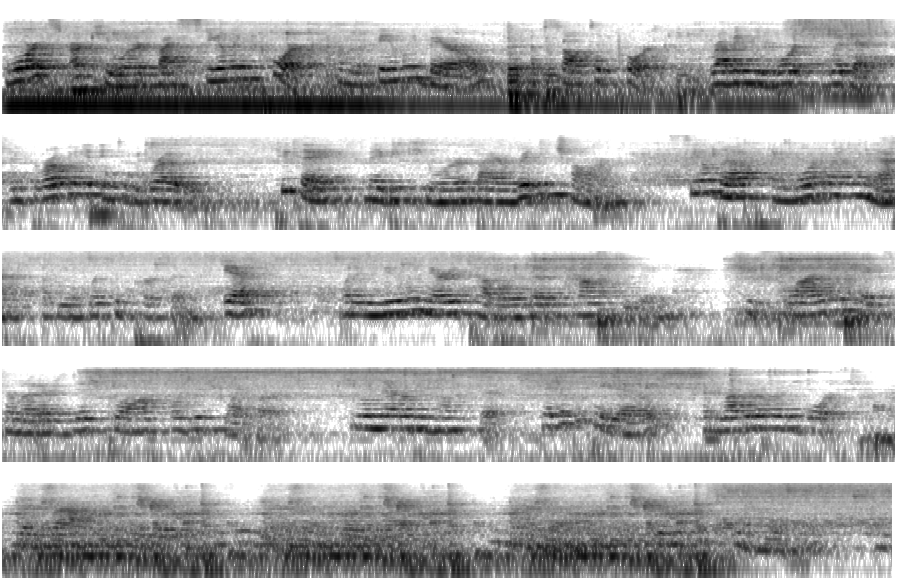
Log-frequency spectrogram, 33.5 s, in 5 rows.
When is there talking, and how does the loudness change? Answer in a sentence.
You can hear the talking from 0.0 to 33.4 s, getting quieter.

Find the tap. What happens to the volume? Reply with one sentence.
The volume of the tap goes down, then up.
